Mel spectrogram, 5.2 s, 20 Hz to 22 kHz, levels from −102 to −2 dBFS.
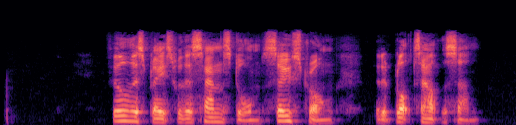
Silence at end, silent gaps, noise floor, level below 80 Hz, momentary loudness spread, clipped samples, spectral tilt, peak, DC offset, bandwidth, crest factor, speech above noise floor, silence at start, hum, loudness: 0.4 s; none; -85 dBFS; -66 dBFS; 10 LU; under 0.1%; -3 dB/octave; -4 dBFS; under 0.1%; 8.4 kHz; 22 dB; 61 dB; 1.15 s; none; -23 LUFS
